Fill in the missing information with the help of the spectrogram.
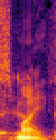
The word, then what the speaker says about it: Smythe: No, James, it's Smythe. – Right? Yes, exactly. That's what I would do. And our the H is silent.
